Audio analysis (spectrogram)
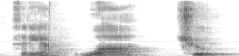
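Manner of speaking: "wa, chu" split slowly, t and y fused into ch. Shown as a demonstration. Teacher breaks the blended sound apart so students hear the ch. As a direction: stretch "wa" then land on "chu". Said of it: "van a crear el sonido ch".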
